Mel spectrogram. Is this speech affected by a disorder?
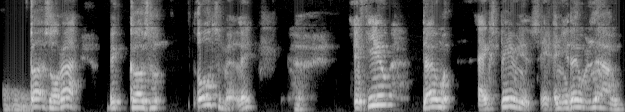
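Yes: cerebral palsy; cerebral palsy affecting left side, dodgy left arm, cannot walk, power chair, needs help getting up and dressing.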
